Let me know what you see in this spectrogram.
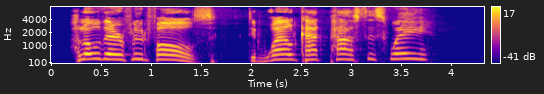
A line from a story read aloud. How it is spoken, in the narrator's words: Ichiro shouted up at it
